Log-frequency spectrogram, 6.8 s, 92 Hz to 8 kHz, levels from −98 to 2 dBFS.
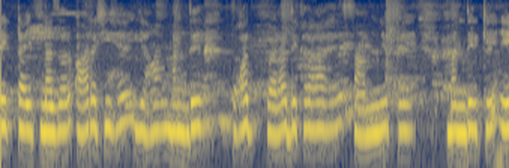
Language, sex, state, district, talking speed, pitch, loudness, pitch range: Hindi, female, Bihar, Jamui, 170 wpm, 260 Hz, -15 LUFS, 245-275 Hz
